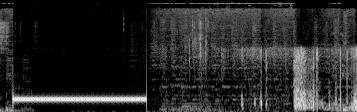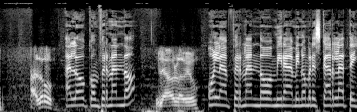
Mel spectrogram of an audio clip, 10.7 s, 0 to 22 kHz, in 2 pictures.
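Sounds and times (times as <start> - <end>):
steady telephone line tone while dialing: 0.2 - 2.3
burst of rustling noise: 2.7 - 5.8
speech: 5.8 - 10.7.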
